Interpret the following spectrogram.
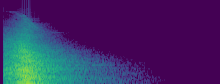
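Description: Whoosh sound effect of an animated logo intro: it starts suddenly, peaks within a quarter second and fades out over about a second, its brightness falling away as it dies.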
